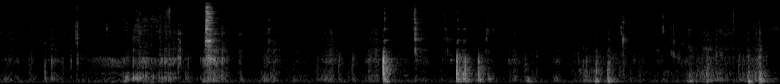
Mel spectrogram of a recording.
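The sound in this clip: Someone chews crunchy French toast-flavored cereal made of small toast-like squares. Many irregular crisp crunches and bites sound softly, with a few sharper louder cracks, and there is no talk.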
